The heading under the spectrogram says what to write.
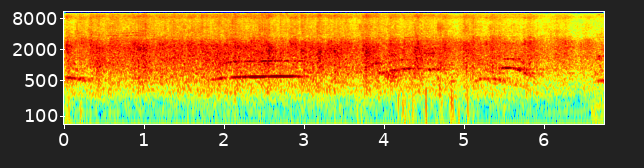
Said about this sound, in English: Oh, come on, clap your hands together.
